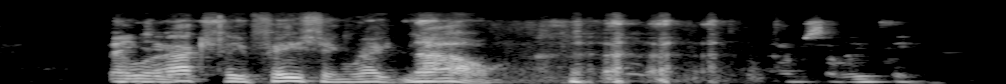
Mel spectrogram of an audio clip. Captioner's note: laughs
